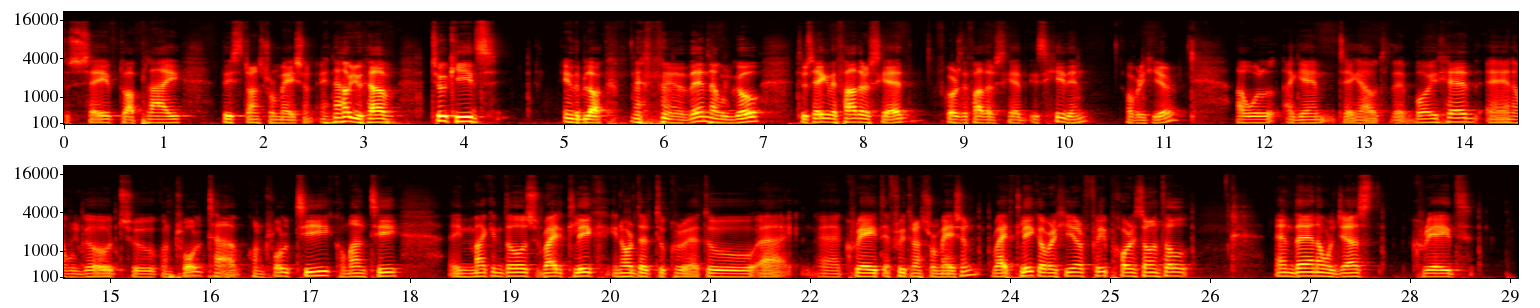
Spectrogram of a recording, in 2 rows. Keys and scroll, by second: 3.2 space, 16.0 super+t.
